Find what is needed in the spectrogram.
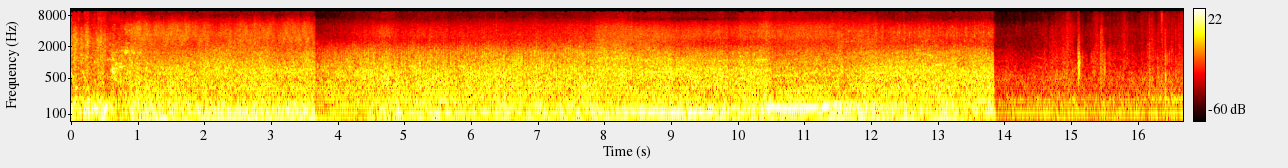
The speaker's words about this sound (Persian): موتورا رو روشن کنید.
